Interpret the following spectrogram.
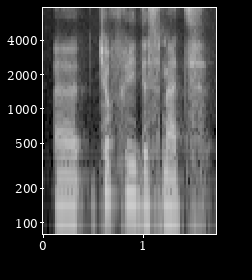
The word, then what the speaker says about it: Geoffrey Smet: How do you pronounce it? Let's go with that. Geoffrey Smet. Okay. But all the English people say Geoffrey, of course, because that's the English way to pronounce it.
